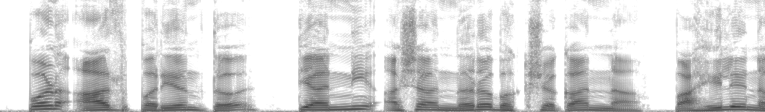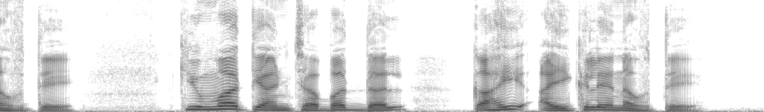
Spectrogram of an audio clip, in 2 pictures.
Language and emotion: Marathi, neutral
